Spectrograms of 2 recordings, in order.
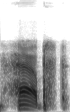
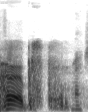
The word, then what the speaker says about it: Herbst: it herbst that's german and it's pronounced habst in german or herbst and i i wrote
